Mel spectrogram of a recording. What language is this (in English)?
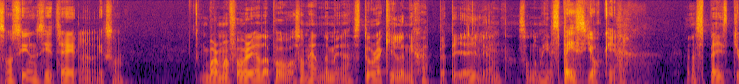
Swedish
